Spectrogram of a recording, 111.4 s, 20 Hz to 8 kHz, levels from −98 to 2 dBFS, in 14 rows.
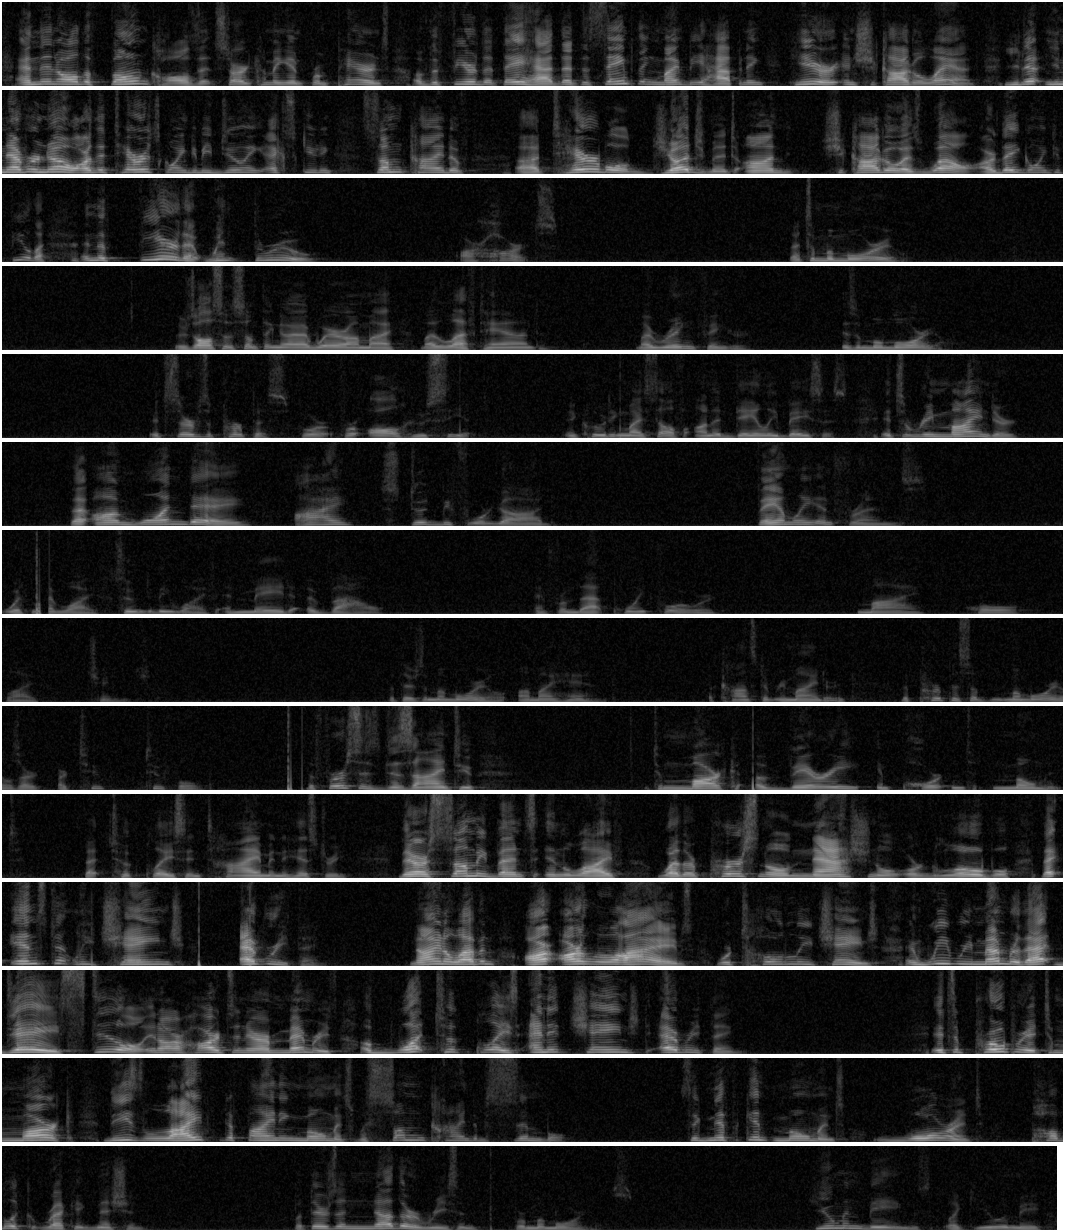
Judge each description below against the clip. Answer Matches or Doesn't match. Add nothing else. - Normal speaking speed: Doesn't match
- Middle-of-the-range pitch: Matches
